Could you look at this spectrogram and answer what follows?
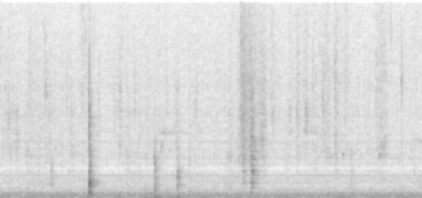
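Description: A few light clicks and knocks as a plastic whetstone case is handled at a kitchen sink, over a steady low hum.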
